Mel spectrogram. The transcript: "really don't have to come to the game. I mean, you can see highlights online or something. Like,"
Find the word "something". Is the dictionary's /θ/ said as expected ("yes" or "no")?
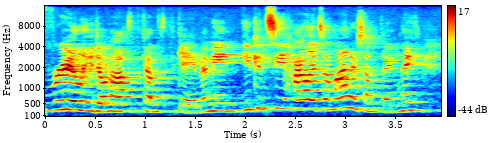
yes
